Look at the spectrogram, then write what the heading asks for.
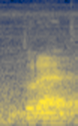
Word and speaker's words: درید: میں مسئلہ نہیں ہوگا، صرف یہ درید نہیں ہے، درید ہے۔ تو یہ عربی زبان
